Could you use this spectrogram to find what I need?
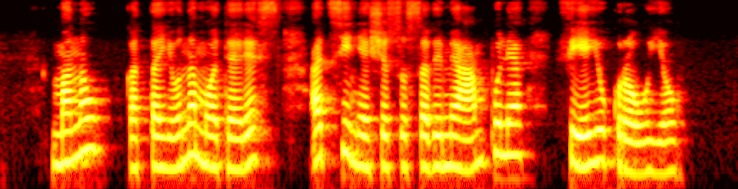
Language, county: Lithuanian, Šiauliai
